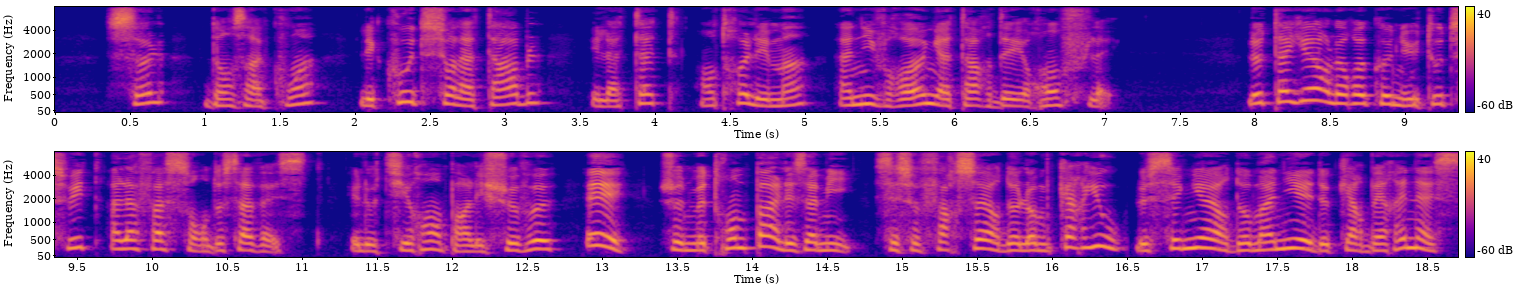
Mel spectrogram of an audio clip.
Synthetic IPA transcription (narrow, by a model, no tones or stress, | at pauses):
sœl | d̪ɑ̃zɛ̃kwɛ̃ | lekʰud̪syʁlat̪abl | elat̪ɛt̪ɑ̃t̪χəlemɛ̃ | ãnivʁɔɲat̪aʁd̪eʁɔ̃flɛ | lət̪ajœʁləʁəkɔnyt̪ut̪sɥit̪alafasɔ̃d̪əsavɛst̪ | elət̪ʰiʁɑ̃paʁleʃəvø | e | ʒ̥ənəmət̪χɔ̃ppːalezami | sɛsəfaʁsœʁd̪əlɔmkaʁjuləseɲœʁd̪ɔmanjed̪əkʲɛʁbɛʁenɛs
